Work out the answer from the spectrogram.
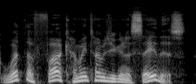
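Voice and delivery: quick, incredulous protest at being nagged; retold exasperation. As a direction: play fed up, pitch lifted. Exasperated at repeated clean-set reminders.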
